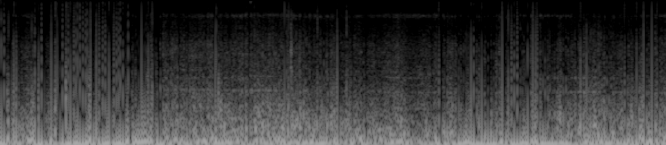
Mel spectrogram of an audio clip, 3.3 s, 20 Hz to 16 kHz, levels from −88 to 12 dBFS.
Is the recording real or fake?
real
